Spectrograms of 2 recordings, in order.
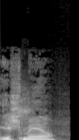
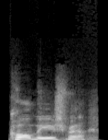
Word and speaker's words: Ishmael: Did I say that right? Ishmael? – Call Me Ishmael.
